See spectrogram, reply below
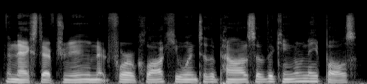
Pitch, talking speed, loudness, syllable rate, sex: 110 Hz, 260 wpm, -20 LUFS, 6.1 syllables/s, male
